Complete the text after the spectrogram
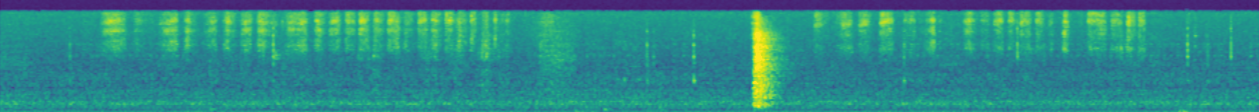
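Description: A cotton swab scrubs against thin metal with soft scratching.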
